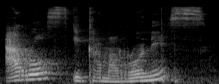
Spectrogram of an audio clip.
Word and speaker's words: arroz y camarones: I always got, it's called, and because I know Spanish, so I'm going to say this correctly for y'all. It's arroz y camarones.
